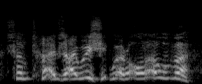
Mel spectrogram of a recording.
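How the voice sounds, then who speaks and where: Frail elderly uncle, very high-pitched, fearful and faltering, radio drama. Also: male voice, steady tone, fairly quick, creaky. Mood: despairing, afraid. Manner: faltering, stammering, repeating words. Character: frail, frightened old uncle, tormented and mind wandering.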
